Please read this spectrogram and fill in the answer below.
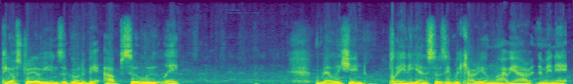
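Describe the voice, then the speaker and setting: A man's voice: deep voice, level tone, fairly quick, warm tone. A man with an English accent giving casual, rambling, chatty live cricket commentary as the host of a sports stream.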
